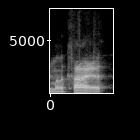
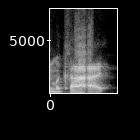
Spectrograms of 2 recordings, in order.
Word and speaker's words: Micaiah: Satsu is right, but pronounce the A at the end. Yeah, that's what I said. Micaiah. That's what because I said Makai.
